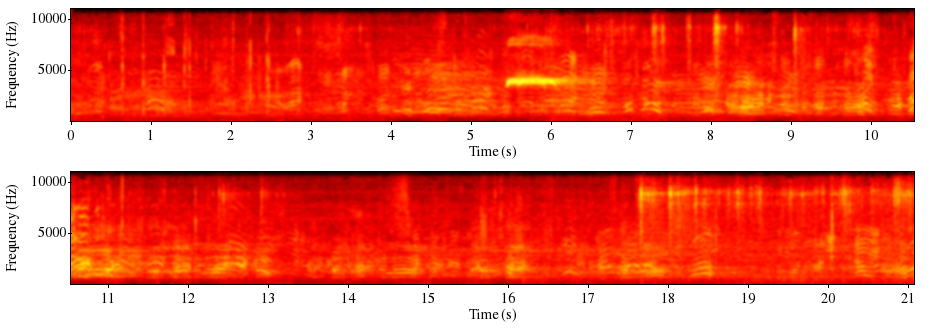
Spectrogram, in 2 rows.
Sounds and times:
Speech: 6.0s - 21.0s.

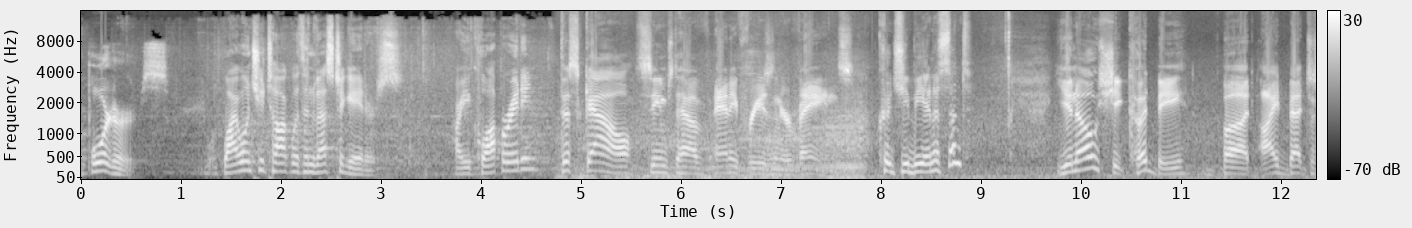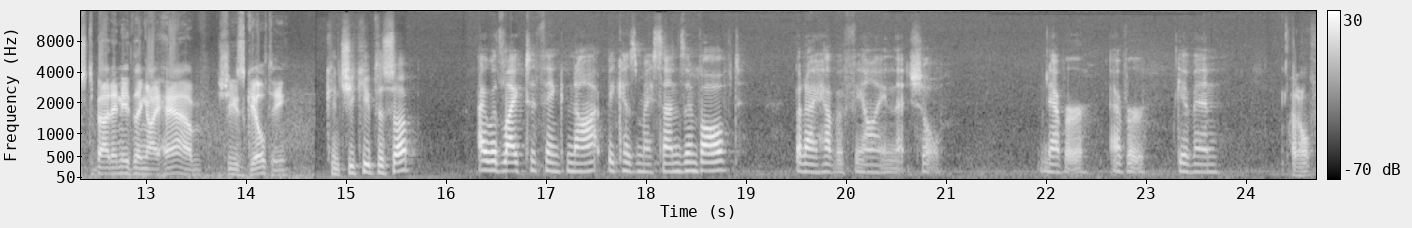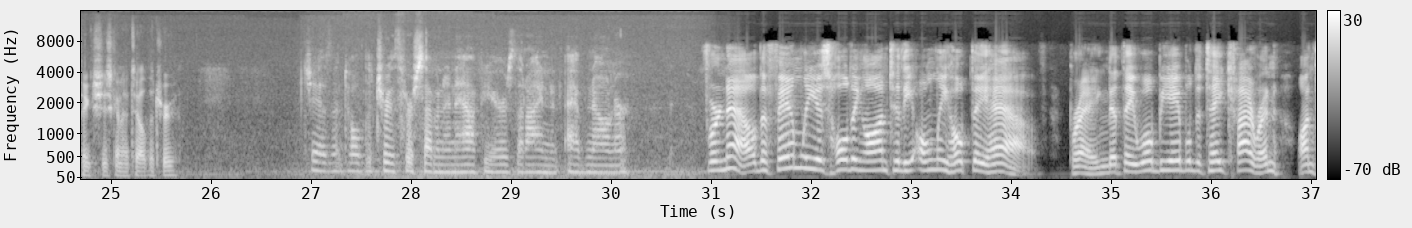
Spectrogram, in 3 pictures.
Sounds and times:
Speech: 0.0s - 8.9s, 9.8s - 21.0s, 24.4s - 25.7s, 30.9s - 37.0s.

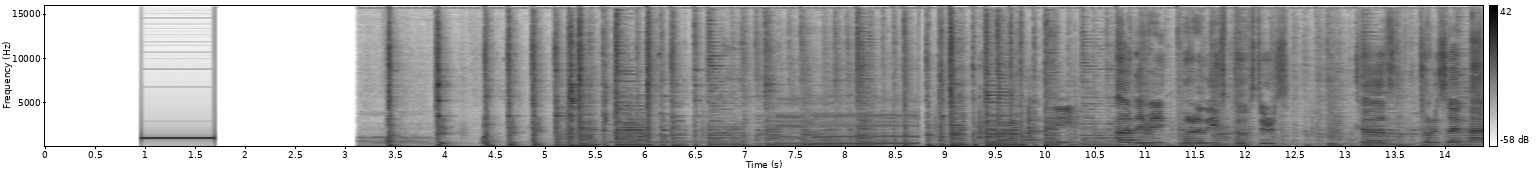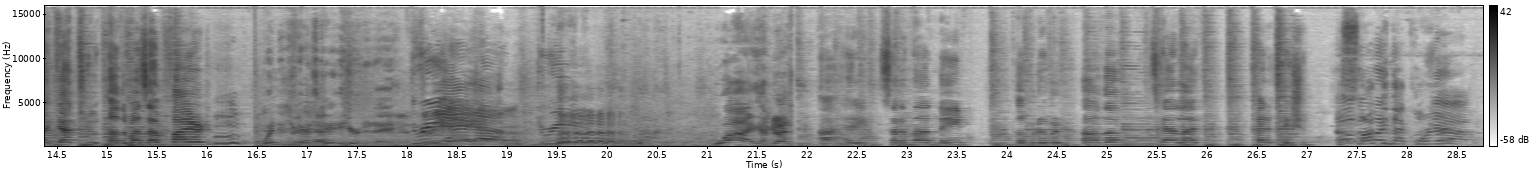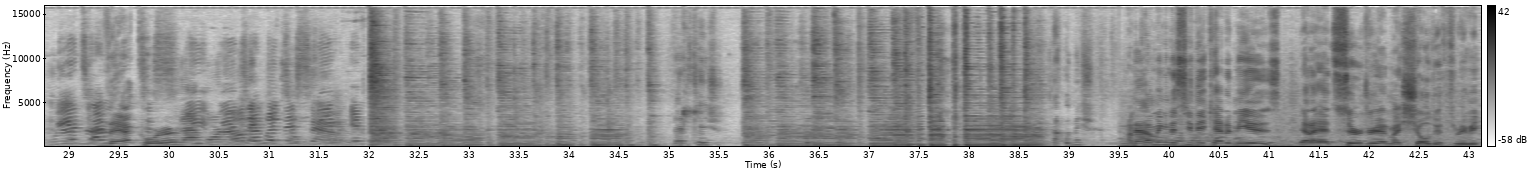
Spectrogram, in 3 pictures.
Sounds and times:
Beep, bleep: 1.0s - 1.8s
Music: 3.2s - 15.8s, 21.8s - 27.0s, 32.0s - 35.1s, 35.7s - 38.8s.

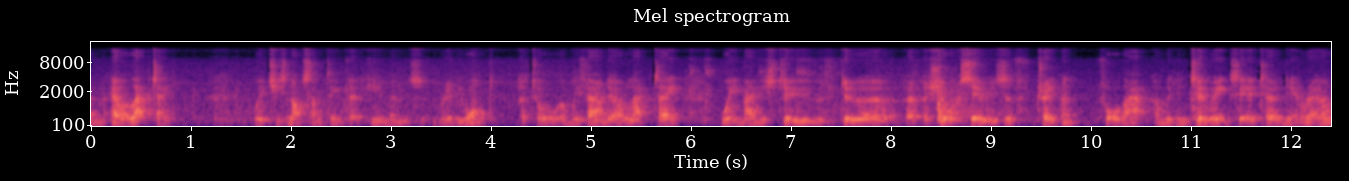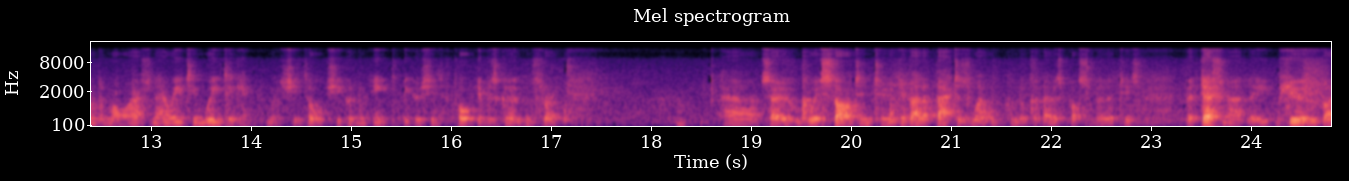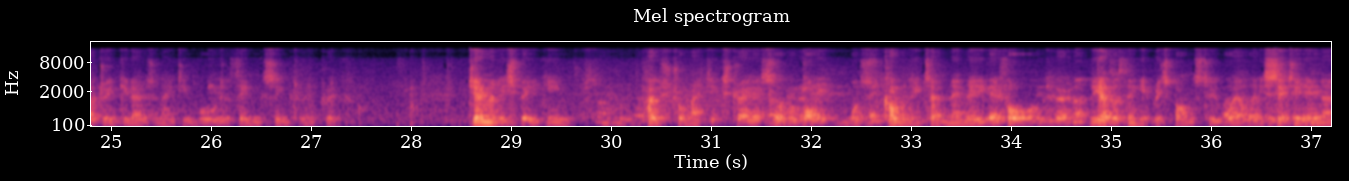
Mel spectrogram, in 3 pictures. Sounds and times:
Speech: 0.0s - 0.9s, 1.6s - 17.3s, 18.2s - 27.5s, 28.6s - 37.2s.

